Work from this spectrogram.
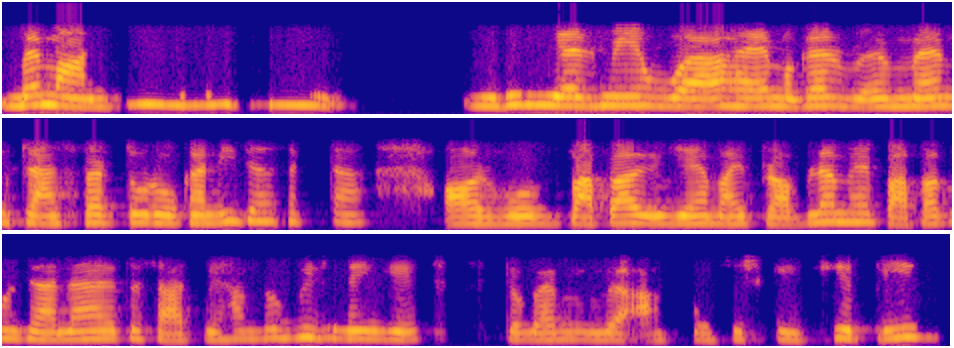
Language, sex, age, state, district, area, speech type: Hindi, female, 45-60, Uttar Pradesh, Sitapur, rural, conversation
